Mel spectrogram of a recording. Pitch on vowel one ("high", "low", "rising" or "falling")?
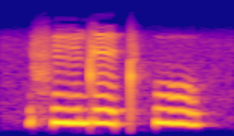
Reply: high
